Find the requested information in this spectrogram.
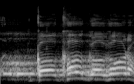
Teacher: क ख ग घ और ह का उच्चारण स्थान क्या है, कंठ है। तो हम इन पांच वर्णों में से किसी एक को करेंगे तो उसी को करेंगे जिसका उच्चारण स्थान कंठ हो।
